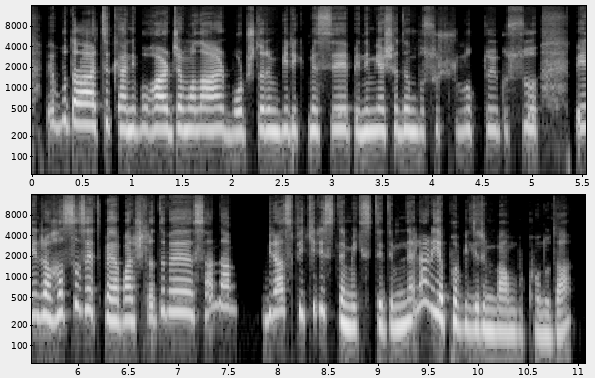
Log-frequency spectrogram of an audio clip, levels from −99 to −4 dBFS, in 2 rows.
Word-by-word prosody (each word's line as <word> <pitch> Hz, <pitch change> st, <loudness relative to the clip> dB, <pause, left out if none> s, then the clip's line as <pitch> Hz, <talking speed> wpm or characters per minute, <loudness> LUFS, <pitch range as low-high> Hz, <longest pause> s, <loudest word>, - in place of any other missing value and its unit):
ve -, -, -6 dB
bu 340 Hz, -, -4 dB
da 310 Hz, -, +6 dB
artık, 290 Hz, -1 st, +3 dB
hani, 250 Hz, -2 st, +2 dB
bu 255 Hz, -2 st, -6 dB
harcamalar, 255 Hz, -1 st, +4 dB
borçların 235 Hz, +1 st, 0 dB
birikmesi, 245 Hz, +1 st, -2 dB
benim 235 Hz, +1 st, +1 dB
yaşadığım 245 Hz, -1 st, 0 dB
bu 230 Hz, -, -8 dB
suçluluk 245 Hz, 0 st, -11 dB
duygusu 250 Hz, +1 st, -6 dB, 0.4 s
beni 275 Hz, 0 st, -1 dB
rahatsız 290 Hz, +7 st, +2 dB
etmeye 255 Hz, -8 st, +2 dB
başladı 245 Hz, +7 st, -1 dB
ve 310 Hz, -1 st, +3 dB
senden 340 Hz, +5 st, -3 dB, 0.3 s
biraz 310 Hz, +5 st, -1 dB
fikir 335 Hz, +3 st, -4 dB
istemek 225 Hz, -, +1 dB
istedim. 195 Hz, 0 st, -1 dB
Neler 385 Hz, -, -1 dB
yapabilirim 185 Hz, -, +1 dB
ben 160 Hz, -1 st, -1 dB
bu 155 Hz, -, -14 dB
konuda? 155 Hz, +1 st, -5 dB
250 Hz, 155 wpm, -23 LUFS, 230-280 Hz, 0.4 s, da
